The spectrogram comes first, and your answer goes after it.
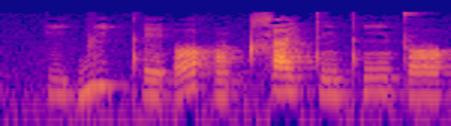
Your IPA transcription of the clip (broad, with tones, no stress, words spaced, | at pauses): ki˨ʔbi˦ʔt̪ʰe˨ʔɔ˦ hɔ̃˨t̚t͡ɕʰa˦j t̪ĩ˧t̪ʰĩ˦t̪ɔ˧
